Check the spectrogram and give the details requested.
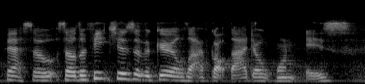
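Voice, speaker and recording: A woman's voice: on the low side, expressive, moderate pace, a little hiss or hum. Blunt, rambling young woman. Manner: frank, rambling, swears freely. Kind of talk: casual vlog monologue.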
